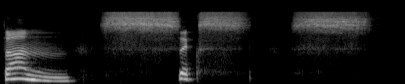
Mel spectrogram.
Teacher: S. No vocal cords being used.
